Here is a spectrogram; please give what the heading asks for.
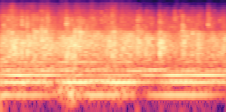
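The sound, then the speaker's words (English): Conference audience clapping as an offering to the Lord Jesus: sustained, dense applause held at a constant level over a low steady tone, without pause. “Come on, give the Lord Jesus a clap offering.”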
